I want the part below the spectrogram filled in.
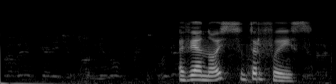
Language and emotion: Russian, neutral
